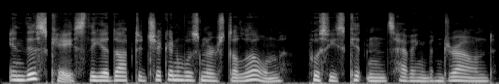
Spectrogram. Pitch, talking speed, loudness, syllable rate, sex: 175 Hz, 170 wpm, -18 LUFS, 5.2 syllables/s, female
